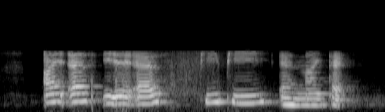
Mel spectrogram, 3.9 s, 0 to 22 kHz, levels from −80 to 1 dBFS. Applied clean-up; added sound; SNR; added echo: neural separator model SepFormer DNS4.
